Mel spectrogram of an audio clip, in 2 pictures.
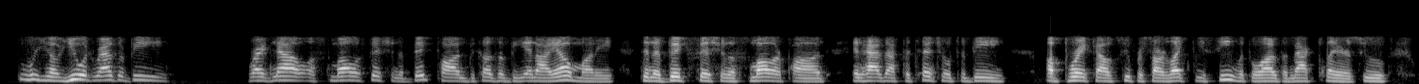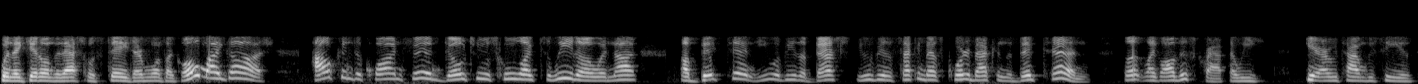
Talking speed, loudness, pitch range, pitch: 220 wpm, -20 LUFS, 155-210 Hz, 180 Hz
